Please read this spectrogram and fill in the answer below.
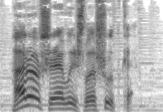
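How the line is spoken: Barked into ear. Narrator (Russian): гаркнул мне в ухо Малдейос

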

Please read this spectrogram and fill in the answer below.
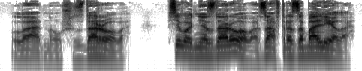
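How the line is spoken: Grumbling. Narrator (Russian): проворчала Дарволия

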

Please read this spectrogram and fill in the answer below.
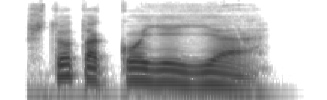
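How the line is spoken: Moaning. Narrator (Russian): простонал Кар

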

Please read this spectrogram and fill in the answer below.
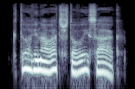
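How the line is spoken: Muffled question. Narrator (Russian): спросила она глухо

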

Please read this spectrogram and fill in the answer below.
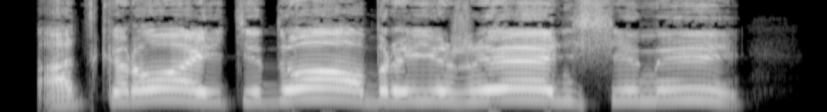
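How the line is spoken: Exaggerated sobbing. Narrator (Russian): преувеличенно рыдала Мерицель

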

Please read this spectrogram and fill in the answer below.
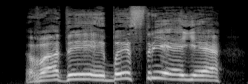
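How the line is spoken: Yelled. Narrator (Russian): заорал Флэк

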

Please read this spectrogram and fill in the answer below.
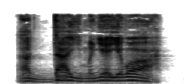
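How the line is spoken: Growl in the ear. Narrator (Russian): прорычал ему в ухо чей-то голос

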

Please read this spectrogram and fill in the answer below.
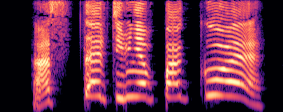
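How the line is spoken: Yelling. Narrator (Russian): орал конфедерат

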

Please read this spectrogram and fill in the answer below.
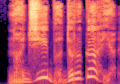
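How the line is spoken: Whisper. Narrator (Russian): зашептал он

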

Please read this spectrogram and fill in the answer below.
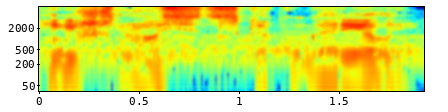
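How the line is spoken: Grumbling. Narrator (Russian): ворчала голова Тома

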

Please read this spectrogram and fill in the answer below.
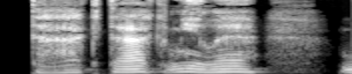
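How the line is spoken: Muttering. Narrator (Russian): бормотал он

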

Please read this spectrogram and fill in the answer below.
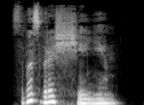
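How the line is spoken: Muttered. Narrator (Russian): пробормотала она

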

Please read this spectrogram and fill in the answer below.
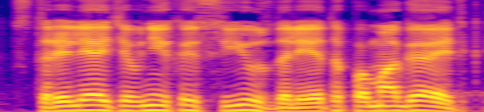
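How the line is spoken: Shouted. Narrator (Russian): крикнул я

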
